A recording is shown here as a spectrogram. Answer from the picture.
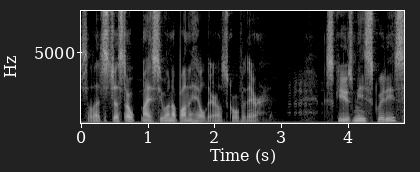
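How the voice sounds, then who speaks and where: A man talks at a moderate pace with vocal fry. The recording is very clean, with a silent background. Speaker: game mod developer. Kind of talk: tutorial. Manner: casual, hesitant.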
